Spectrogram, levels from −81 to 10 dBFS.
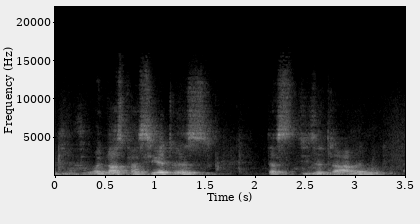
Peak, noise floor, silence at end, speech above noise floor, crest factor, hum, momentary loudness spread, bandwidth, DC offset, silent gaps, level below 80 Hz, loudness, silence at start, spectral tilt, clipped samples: -10 dBFS; -55 dBFS; 0.05 s; 28 dB; 18 dB; none; 13 LU; 14.5 kHz; under 0.1%; none; -76 dBFS; -28 LUFS; 0 s; -5.5 dB/octave; under 0.1%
